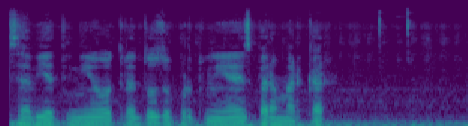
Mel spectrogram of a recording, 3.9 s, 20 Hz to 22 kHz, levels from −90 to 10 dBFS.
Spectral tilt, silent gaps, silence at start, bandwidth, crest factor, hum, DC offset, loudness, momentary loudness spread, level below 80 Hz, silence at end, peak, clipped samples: -5.5 dB/octave; none; 0.05 s; 16 kHz; 16 dB; none; under 0.1%; -39 LUFS; 16 LU; -48 dBFS; 0 s; -22 dBFS; under 0.1%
